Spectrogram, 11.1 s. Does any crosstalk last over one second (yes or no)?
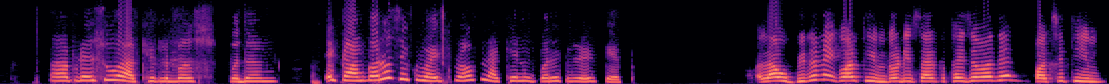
no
